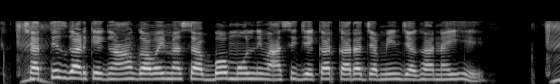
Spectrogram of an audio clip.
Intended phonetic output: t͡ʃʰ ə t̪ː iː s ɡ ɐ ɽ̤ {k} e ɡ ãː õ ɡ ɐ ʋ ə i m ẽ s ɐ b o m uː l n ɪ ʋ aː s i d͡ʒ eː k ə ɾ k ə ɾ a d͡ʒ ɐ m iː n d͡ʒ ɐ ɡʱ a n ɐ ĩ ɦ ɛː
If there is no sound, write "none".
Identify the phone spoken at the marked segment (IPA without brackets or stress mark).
k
